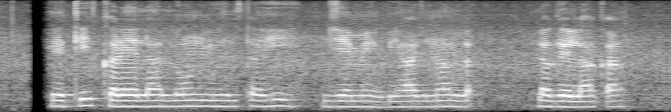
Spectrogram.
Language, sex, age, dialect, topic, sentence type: Magahi, male, 25-30, Western, banking, question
